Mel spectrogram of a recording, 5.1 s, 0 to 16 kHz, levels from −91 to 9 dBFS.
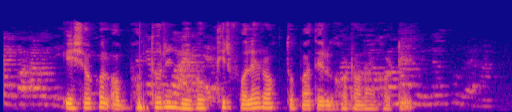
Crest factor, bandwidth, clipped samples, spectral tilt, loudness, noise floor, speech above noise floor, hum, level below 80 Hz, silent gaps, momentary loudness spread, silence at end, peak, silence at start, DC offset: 16 dB; 7.8 kHz; under 0.1%; -7 dB/octave; -19 LUFS; -43 dBFS; 25 dB; none; -52 dBFS; none; 10 LU; 0.35 s; -4 dBFS; 0.05 s; under 0.1%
